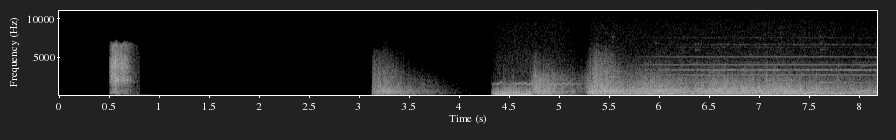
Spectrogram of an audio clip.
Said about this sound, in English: thunder. Really sets the mood.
